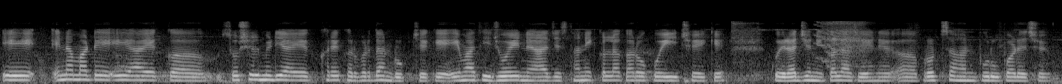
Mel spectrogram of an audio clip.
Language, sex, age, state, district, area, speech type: Gujarati, female, 18-30, Gujarat, Junagadh, urban, spontaneous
